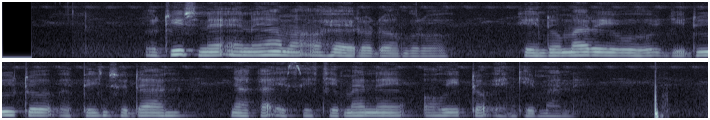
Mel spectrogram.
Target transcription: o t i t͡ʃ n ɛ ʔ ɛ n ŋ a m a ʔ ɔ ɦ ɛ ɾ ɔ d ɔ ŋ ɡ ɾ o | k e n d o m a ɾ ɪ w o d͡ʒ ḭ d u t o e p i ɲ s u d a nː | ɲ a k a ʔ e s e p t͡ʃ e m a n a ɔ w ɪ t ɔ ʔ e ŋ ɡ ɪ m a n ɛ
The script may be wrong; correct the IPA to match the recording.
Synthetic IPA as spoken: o t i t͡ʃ n ɛ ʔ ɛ n ŋ a m a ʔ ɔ ɦ ɛ ɾ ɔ d ɔ ŋ ɡ ɾ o | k e n d o m a ɾ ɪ w o d͡ʒ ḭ d u t o e p i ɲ s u d a n | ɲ a k a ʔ e s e t͡ʃ e m a n ɛ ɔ w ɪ t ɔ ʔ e ŋ ɡ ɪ m a n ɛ

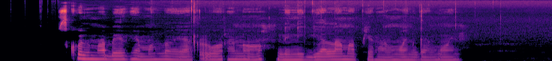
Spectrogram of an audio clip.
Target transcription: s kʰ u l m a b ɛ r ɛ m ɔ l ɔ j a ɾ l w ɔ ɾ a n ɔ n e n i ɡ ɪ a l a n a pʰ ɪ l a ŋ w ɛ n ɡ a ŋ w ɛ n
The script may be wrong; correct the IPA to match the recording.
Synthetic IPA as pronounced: s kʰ u l m a b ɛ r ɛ m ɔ l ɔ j a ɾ l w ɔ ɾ a n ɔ n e n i ɡ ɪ a l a m a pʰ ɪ ɾ a ŋ w ɛ n ɡ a ŋ w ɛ n

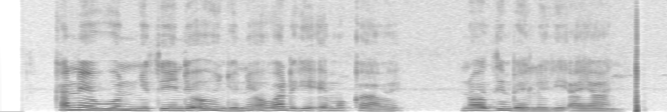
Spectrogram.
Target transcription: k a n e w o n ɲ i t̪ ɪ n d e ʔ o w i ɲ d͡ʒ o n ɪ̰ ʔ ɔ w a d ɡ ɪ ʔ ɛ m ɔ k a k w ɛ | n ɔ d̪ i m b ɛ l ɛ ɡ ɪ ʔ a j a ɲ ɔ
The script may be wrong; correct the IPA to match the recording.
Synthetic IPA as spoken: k a n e w o n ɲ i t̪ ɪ n d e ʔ o w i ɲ d͡ʒ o n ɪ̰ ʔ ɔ w a d ɡ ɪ ʔ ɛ m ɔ k a w ɛ | n ɔ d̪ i m b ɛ l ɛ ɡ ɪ ʔ a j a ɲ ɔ

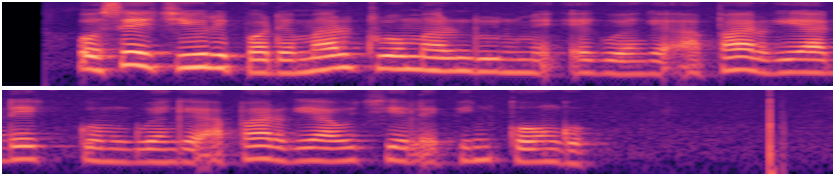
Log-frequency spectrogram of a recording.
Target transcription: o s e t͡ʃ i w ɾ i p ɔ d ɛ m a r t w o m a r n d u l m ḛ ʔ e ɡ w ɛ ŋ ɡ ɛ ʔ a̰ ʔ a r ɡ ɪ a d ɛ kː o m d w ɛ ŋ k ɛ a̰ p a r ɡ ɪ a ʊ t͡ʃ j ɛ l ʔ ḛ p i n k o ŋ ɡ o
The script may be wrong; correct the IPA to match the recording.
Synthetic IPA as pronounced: o s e t͡ʃ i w ɾ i p ɔ d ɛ m a r t w o m a r n d u l m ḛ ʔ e ɡ w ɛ ŋ ɡ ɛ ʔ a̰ p a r ɡ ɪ a d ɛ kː o m ɡ w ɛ ŋ ɡ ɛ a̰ p a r ɡ ɪ a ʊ t͡ʃ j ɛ l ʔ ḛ p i ɲ k o ŋ ɡ o

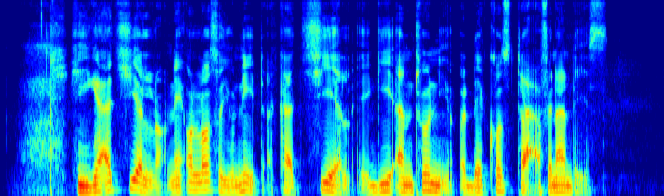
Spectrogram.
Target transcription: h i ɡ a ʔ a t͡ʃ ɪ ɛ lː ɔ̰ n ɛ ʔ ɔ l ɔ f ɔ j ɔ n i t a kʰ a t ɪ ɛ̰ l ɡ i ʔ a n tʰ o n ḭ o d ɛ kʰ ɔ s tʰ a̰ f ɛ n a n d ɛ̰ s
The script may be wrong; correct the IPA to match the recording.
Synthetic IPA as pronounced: h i ɡ a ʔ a t͡ʃ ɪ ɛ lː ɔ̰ n ɛ ʔ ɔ l ɔ s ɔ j u n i t a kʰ a t͡ʃ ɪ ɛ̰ l ɡ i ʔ a n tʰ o n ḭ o d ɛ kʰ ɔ s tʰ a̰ f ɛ n a n d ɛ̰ s

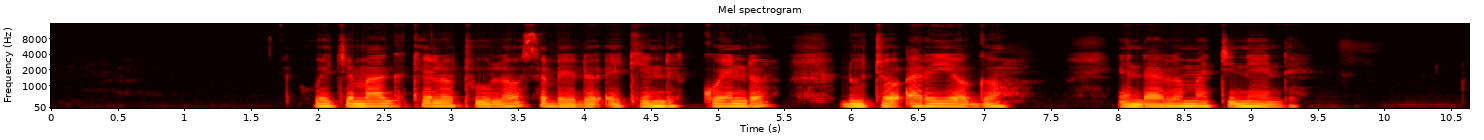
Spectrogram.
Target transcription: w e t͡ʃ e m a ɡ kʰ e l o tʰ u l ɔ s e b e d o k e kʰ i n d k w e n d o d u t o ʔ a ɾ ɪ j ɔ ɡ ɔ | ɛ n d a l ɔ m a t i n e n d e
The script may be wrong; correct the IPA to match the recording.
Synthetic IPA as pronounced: w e t͡ʃ e m a ɡ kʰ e l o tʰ u l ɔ s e b e d o ʔ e kʰ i n d k w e n d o d u t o ʔ a ɾ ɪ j ɔ ɡ ɔ | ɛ n d a l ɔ m a t i n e n d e

